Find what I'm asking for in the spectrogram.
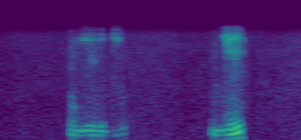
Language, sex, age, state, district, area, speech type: Hindi, male, 45-60, Madhya Pradesh, Hoshangabad, rural, conversation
